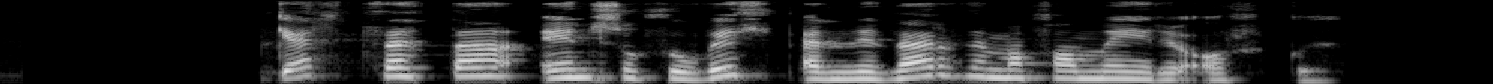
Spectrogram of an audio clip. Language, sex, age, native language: Icelandic, female, 30-39, Icelandic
